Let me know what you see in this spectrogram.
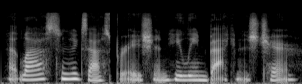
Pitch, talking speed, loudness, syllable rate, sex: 215 Hz, 200 wpm, -18 LUFS, 5.2 syllables/s, female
